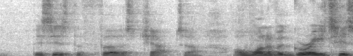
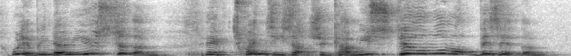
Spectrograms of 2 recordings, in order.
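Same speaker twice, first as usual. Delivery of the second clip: much higher and louder, whining; exasperated Mrs Bennet; 14 semitones higher, 12 dB louder than usual. Acted. Wife complaining to her tiresome husband, high and whining. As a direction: scold him shrilly.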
